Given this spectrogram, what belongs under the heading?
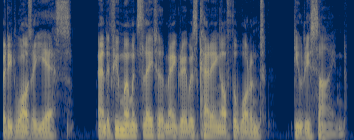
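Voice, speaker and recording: A man's voice: sits low, normal speed, a bit bright, no room sound, clean studio sound. A man reading scripted detective fiction as an audiobook narrator.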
